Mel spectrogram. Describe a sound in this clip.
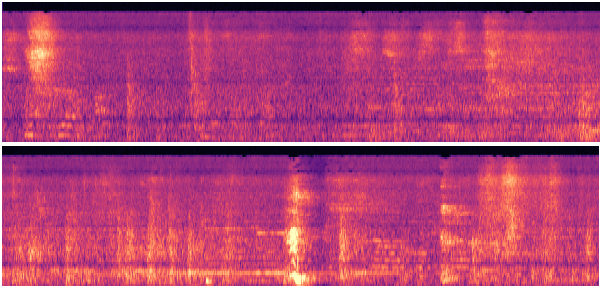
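Stiff fabric rustles as a kneeling man bows and sits up.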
